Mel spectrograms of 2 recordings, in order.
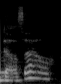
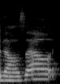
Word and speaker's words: Dalzell: My name is Noa Dalzell. My name is Noa Dalzell, and I am a new writer covering the Celtics, started over the summer.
